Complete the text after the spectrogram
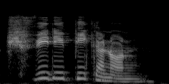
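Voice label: "Shvidi Pikan On", pronunciations; Fourth Way; Beelzebub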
